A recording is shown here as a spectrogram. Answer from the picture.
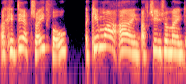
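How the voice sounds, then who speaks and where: Speaking at a fairly quick pace, a woman with a strong Scottish accent has a high pitch, the sound dry and close with no echo. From Scotland. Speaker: singer and social media creator. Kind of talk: casual chat. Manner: animated.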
